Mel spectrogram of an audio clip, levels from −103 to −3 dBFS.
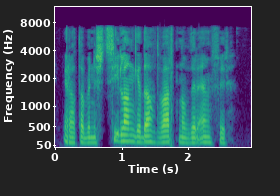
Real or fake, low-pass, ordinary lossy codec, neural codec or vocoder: real; 7.2 kHz; AAC, 64 kbps; none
